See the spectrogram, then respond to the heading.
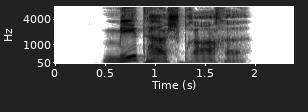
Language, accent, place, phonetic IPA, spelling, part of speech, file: German, Germany, Berlin, [ˈmeːtaˌʃpʁaːxə], Metasprache, noun, De-Metasprache.ogg
- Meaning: metalanguage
